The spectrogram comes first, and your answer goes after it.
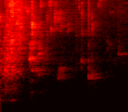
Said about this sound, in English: this tomato juice, what we've canned from last year's tomatoes, and we're just going to pour everything together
